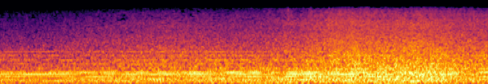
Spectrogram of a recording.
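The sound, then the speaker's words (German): Steady ocean surf rushing and hissing, with a wave swelling louder near the end as it breaks. A faint sustained hum sits underneath, and no voices are present. “Lass dich von dem Rauschen der Wellen in den Schlaf begleiten.”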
